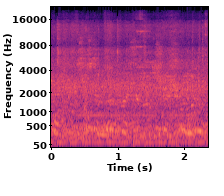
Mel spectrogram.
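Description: Blue shirting pigeons coo softly in a pigeon farm, with low rolling coos repeating over a constant background hum.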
